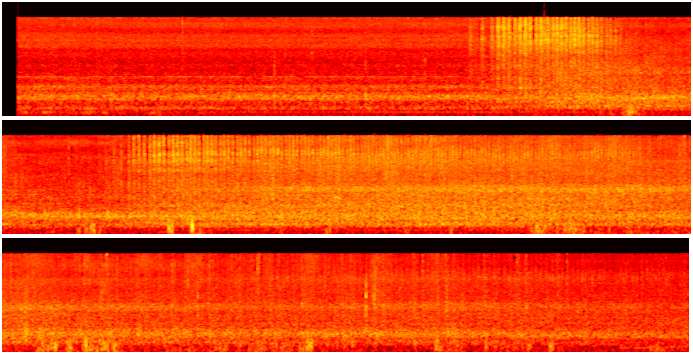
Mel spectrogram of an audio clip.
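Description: Live-steam garden-scale Aristo-Craft Mikado locomotive running with a steady hiss of steam and a light rattle. The hiss swells for about a second around five seconds in and again from about eight seconds, with a few low thumps.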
